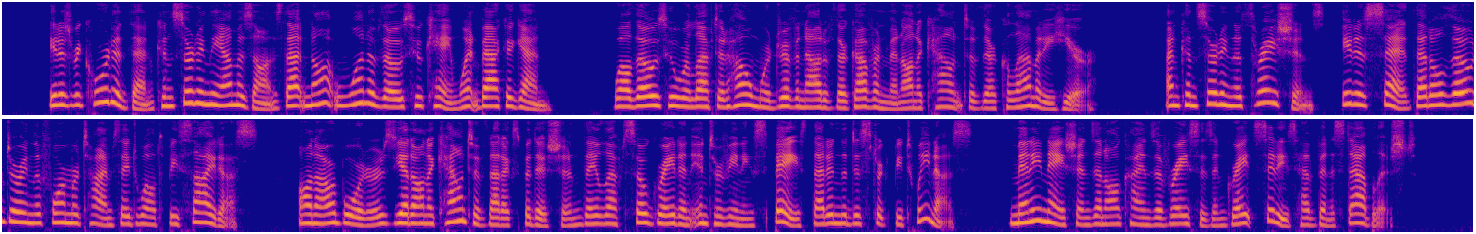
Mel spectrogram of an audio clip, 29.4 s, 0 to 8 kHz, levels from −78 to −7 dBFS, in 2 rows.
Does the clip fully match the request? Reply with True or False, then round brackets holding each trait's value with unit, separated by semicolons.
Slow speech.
False (180 wpm)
